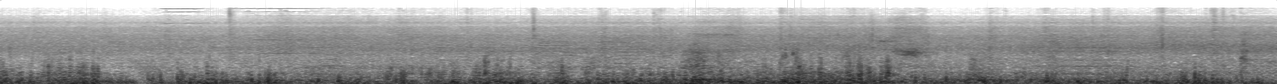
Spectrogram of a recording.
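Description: Wind buffeting the microphone: a low, gusting rumble that rises and falls.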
